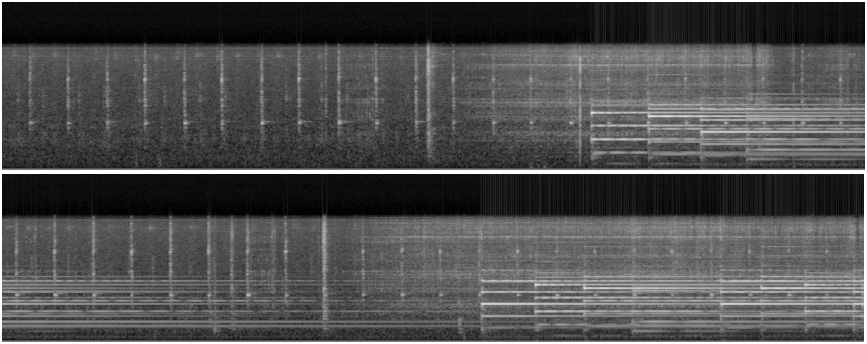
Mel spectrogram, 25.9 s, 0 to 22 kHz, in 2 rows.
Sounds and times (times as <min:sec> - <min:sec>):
Tick-tock: 0:00.0 - 0:25.8.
